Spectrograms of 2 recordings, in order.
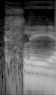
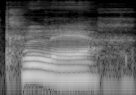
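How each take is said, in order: First: The name ends in a plain 'ee' vowel. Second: The name ends with a rough sound in the throat. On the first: "Not Clee as in Glee" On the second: "Like a like a hawk at the back of the throat"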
